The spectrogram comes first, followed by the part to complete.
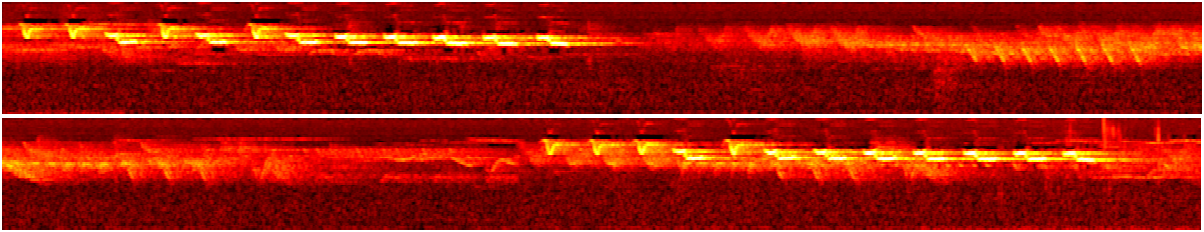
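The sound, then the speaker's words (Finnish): Two bursts of a red-breasted flycatcher's song, each a run of high, evenly spaced repeated notes, separated by softer, continuous bird twittering in the background. “Viikon luontoääni: Pikkusieppo”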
